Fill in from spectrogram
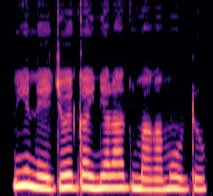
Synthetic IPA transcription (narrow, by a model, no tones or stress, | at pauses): niened͡ʑoeɡaineaɾaðimaɣamoːdo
